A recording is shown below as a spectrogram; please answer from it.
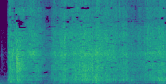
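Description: Clear plastic packaging bags crinkling and rustling as they are handled and pressed on a table. The noise starts suddenly and keeps going with a dense crackle.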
